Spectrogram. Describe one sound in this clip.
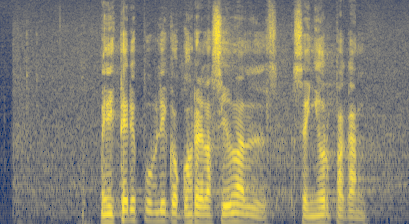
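A man speaks firmly through a microphone.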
